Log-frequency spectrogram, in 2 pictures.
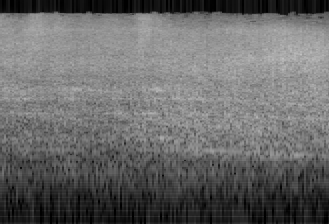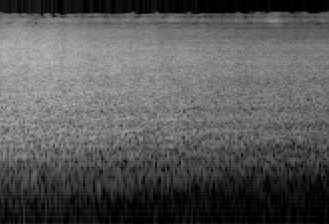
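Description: ICE high-speed train running through the station: a steady rush of wheels on rail, loudest about two to four seconds in, then fading away as the train draws off.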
